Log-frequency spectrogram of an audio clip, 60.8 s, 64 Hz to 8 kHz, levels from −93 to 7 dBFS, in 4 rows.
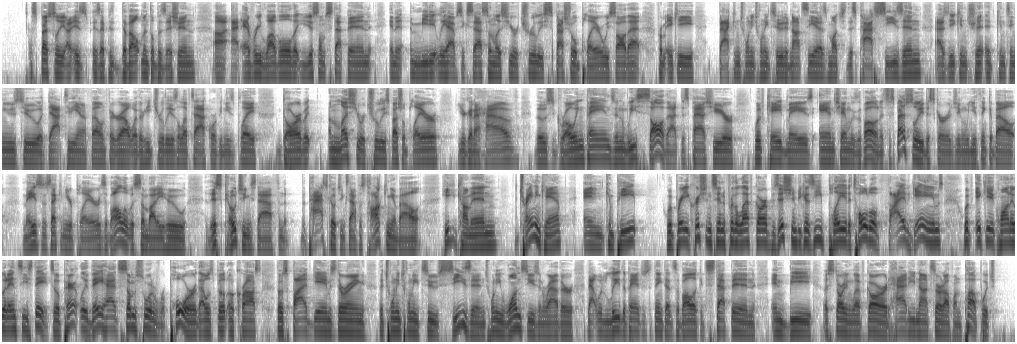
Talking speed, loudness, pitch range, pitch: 205 wpm, -21 LUFS, 100-120 Hz, 110 Hz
